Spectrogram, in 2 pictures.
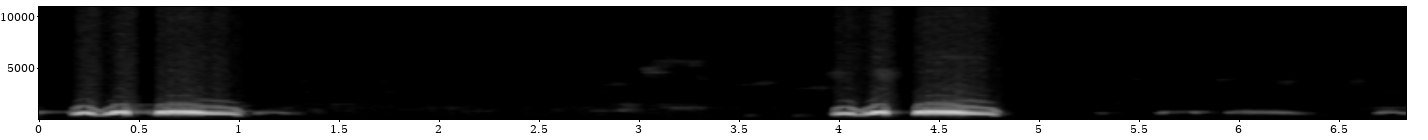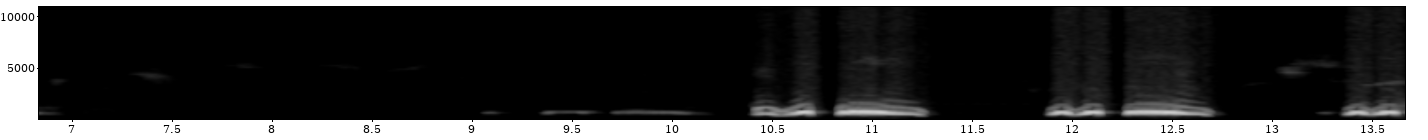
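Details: Decoy calling of a female spotted dove, used to attract doves, thúc gù and gáy gọi styles: repeated phrases of a wavering double coo joined to a drawn-out falling note, with long pauses between bursts, then several in quick succession.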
